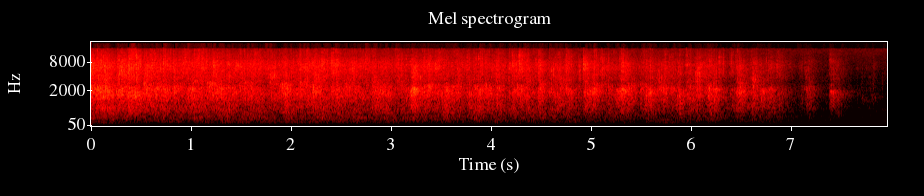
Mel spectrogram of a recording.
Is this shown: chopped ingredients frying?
no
